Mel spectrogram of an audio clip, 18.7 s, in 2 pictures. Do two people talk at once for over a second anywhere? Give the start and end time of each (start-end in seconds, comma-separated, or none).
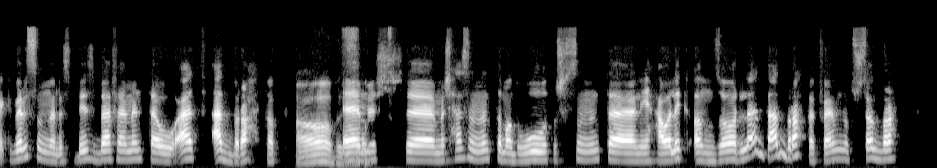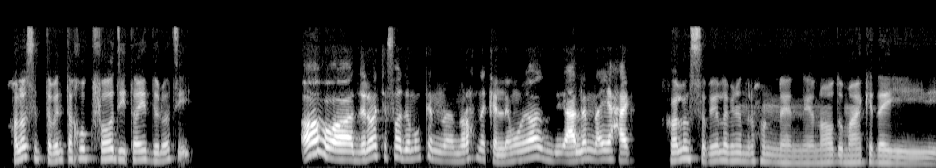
none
